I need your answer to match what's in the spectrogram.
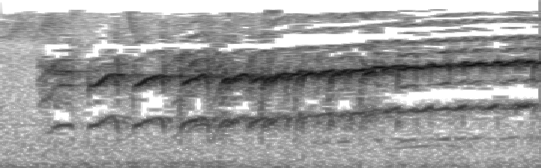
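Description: Male Raggiana birds-of-paradise give loud crowing calls in the lowland forest of New Guinea in the early morning. A sustained, slightly rising cry swells in after a brief quiet start and carries on strongly to the end, with no talking.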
